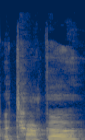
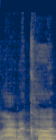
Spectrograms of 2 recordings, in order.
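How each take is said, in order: First: The middle syllable has a short 'a' vowel. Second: The middle syllable has a short 'i' vowel. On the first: The speaker calls it right. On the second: The speaker calls it wrong.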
